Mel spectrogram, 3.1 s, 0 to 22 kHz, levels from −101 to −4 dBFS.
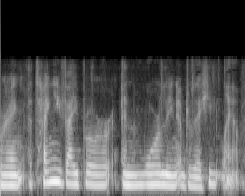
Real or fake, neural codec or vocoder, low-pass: fake; codec, 24 kHz, 0.9 kbps, WavTokenizer, medium speech release version 1; 7.2 kHz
